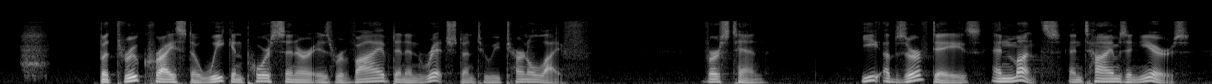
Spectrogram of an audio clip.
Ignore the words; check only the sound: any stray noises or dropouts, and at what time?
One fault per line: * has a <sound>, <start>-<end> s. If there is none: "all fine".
* has a sniff, 0.2-0.5 s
